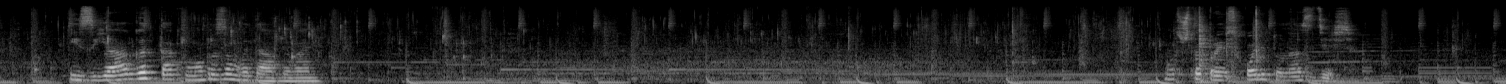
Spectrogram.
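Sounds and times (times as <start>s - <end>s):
juice dripping and crackling: 0.0s - 15.0s
soft music with held notes: 0.0s - 15.0s.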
